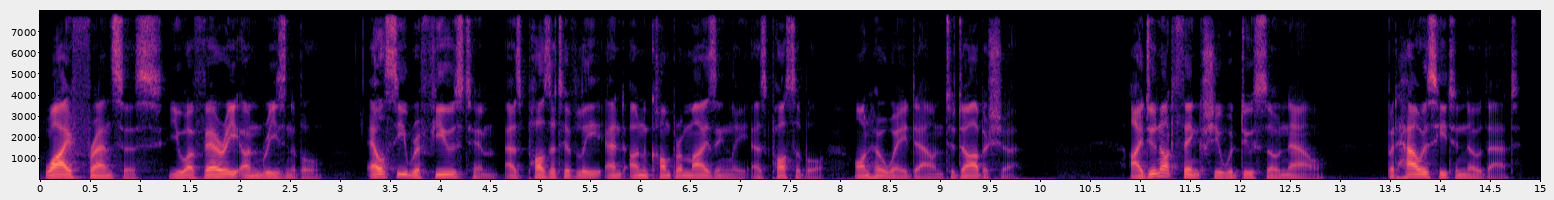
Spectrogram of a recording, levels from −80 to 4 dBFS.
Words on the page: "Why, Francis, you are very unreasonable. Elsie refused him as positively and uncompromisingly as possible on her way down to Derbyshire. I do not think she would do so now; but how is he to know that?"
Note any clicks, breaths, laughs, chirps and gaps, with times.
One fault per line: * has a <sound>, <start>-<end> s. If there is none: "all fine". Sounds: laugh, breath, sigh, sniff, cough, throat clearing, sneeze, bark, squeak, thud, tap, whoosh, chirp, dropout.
all fine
